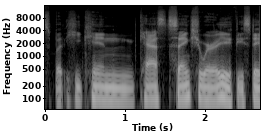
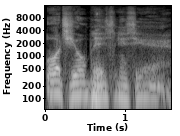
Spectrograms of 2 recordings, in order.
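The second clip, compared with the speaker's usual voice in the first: loud, gurgling, gargled undead voice; 3 semitones higher, 8 dB louder than usual. Voicing an undead soldier questioning an approaching traveler: gargled undead voice. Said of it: "a gargled voice, because, you know, he's an undead".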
